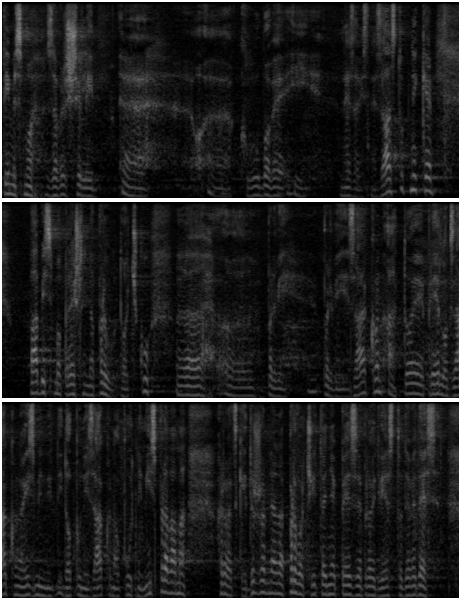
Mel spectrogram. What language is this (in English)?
Croatian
